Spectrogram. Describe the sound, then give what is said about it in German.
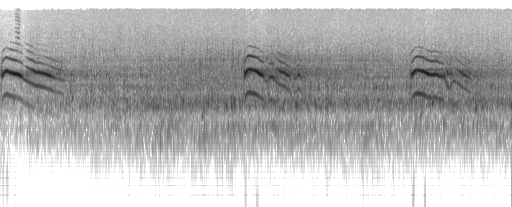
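A common buzzard gives three drawn-out, descending mewing calls, evenly spaced a couple of seconds apart, over a steady rush of flowing water in the background. “Man könnte jetzt auch sagen, es ist der Eichelhäher, aber es ist wahrscheinlich das Original, oder? Es ist das Original der Mäusebussard.”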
